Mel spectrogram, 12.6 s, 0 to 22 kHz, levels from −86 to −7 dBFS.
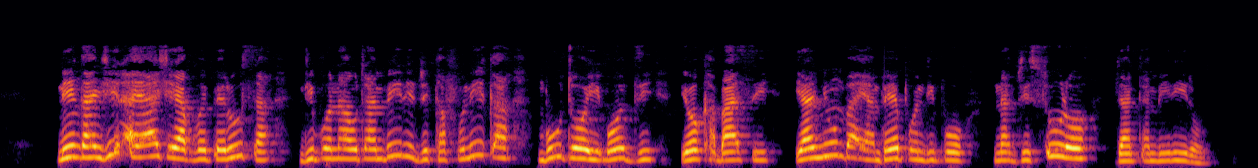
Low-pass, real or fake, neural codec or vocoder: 7.2 kHz; real; none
